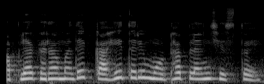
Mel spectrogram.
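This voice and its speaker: A woman's voice: high-pitched, steady tone, a little fast, mellow, highs cut off. A woman voicing a suspicious, scheming older aunt in a serial recap, with a prying, insistent manner.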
